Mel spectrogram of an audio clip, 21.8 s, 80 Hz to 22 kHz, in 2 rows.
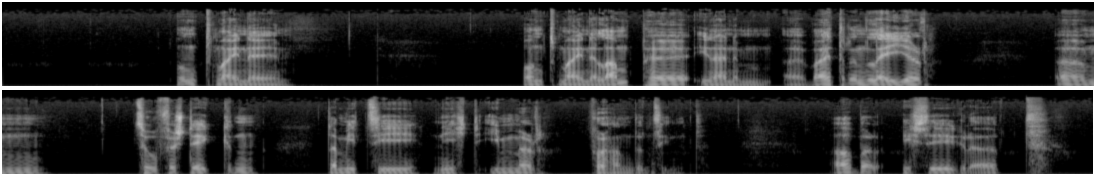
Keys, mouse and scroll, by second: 2.1 Tab, 2.1 click, 2.1 scroll up 1, 3.3 scroll down 1, 11.2-11.7 scroll down 1, 11.7 scroll up 1, 19.2 scroll up 1, 20.4 scroll, 20.6-21.8 scroll down 1.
